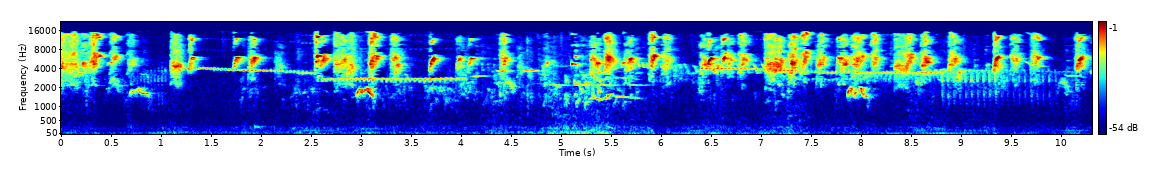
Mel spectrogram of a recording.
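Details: European bee-eaters, kept by the recorder, giving many overlapping rolling, trilled calls: level purring notes alongside short sharp chirps in a busy chorus of several birds calling at once.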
